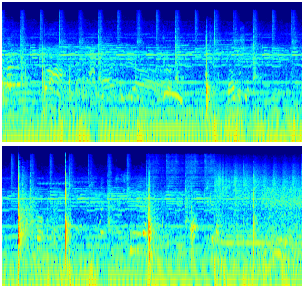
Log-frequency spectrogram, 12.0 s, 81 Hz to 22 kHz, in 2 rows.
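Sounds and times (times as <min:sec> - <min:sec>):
baseball smacking into mitt: 0:06.3 - 0:07.4.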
